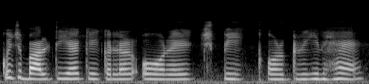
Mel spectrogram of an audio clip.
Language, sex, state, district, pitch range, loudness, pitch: Hindi, female, Arunachal Pradesh, Papum Pare, 240-255 Hz, -18 LUFS, 245 Hz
